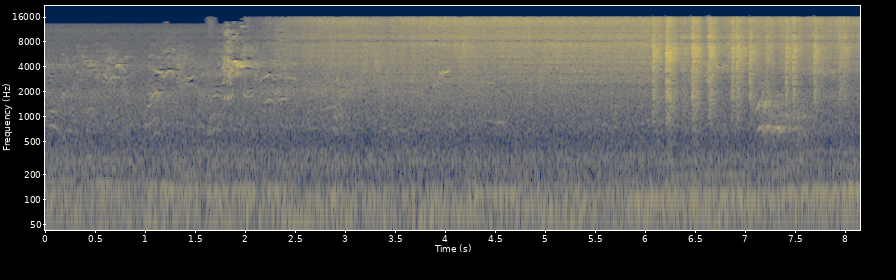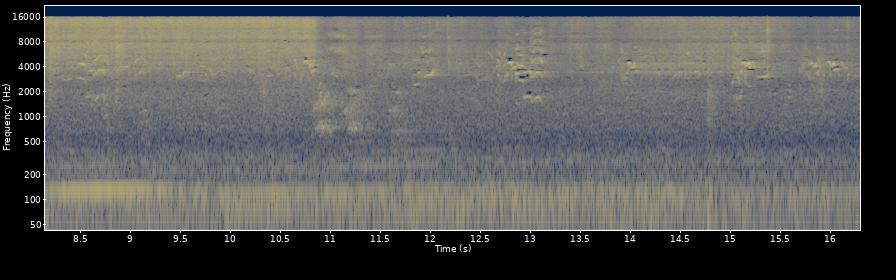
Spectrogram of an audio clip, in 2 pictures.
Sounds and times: kids playing up the street 0:00.0 - 0:16.3
parrots in the trees chatting 0:00.0 - 0:16.3
my sprinklers start 0:01.7 - 0:16.3
a car passes 0:06.6 - 0:16.3

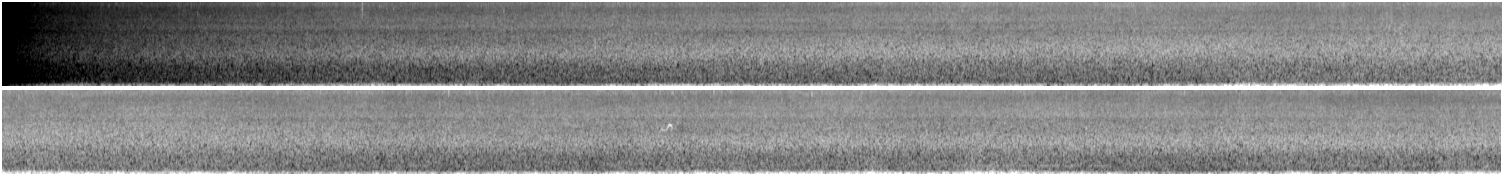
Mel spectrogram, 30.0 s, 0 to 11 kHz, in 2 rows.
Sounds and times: water 0:00.8 - 0:29.9

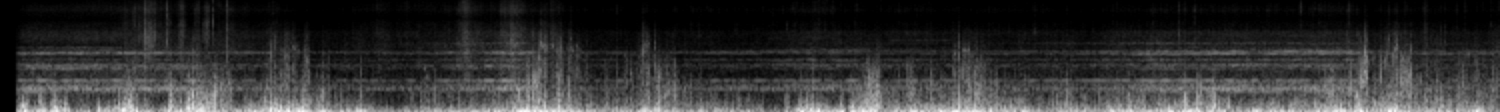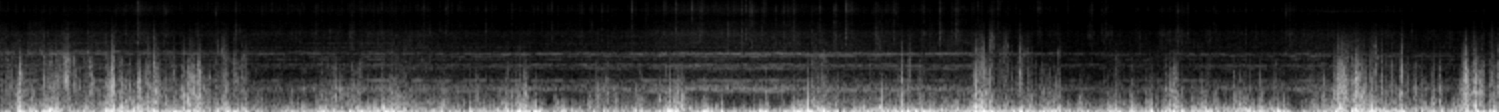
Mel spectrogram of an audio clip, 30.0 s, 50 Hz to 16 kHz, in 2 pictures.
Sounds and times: gale force wind is blowing through an empty warehouse 0:00.2 - 0:29.9
wind noise in the recording from the mic 0:00.2 - 0:29.9

